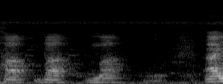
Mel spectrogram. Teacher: made by bringing the 2 lips together, the upper lip and the lower lip, or sometimes by protruding those 2 lips to make a rounded shape. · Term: bilabial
